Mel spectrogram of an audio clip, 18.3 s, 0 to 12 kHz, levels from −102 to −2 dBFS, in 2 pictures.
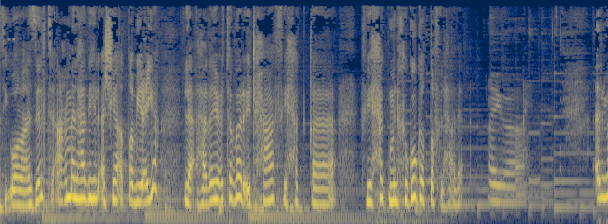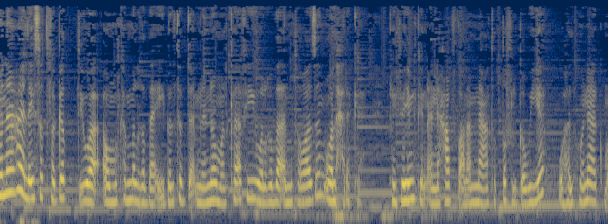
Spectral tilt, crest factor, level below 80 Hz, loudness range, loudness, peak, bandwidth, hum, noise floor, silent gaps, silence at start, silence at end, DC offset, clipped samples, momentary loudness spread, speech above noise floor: -5 dB/octave; 14 dB; -50 dBFS; 7 LU; -21 LUFS; -6 dBFS; 11.5 kHz; none; -42 dBFS; none; 0 s; 0 s; under 0.1%; under 0.1%; 13 LU; 22 dB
